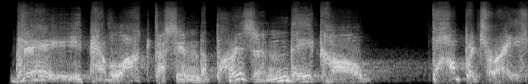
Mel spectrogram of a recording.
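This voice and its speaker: Manic, wildly swooping puppet villain. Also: male voice, fairly high pitch, gravelly, full character voice. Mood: vengeful, gleeful. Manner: theatrical, gleefully unhinged, swinging between hushed and shouted. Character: manic, mocking, murderous male puppet, self-styled king of riddles. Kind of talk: theatrical video game villain acting.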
